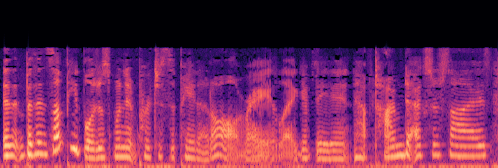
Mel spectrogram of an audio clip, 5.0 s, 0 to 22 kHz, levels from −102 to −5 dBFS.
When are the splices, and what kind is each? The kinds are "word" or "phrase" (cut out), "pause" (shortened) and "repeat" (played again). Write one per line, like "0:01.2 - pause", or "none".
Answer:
none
